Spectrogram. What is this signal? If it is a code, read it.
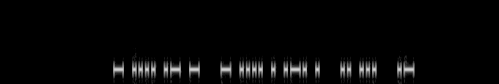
Morse code, heard as a keyed tone, about 38 wpm, 700 Hz. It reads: THAT THERE IS A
